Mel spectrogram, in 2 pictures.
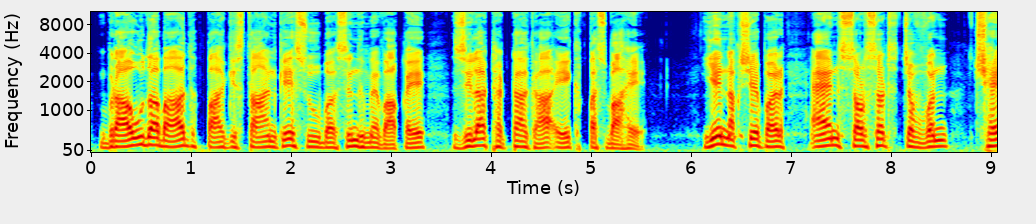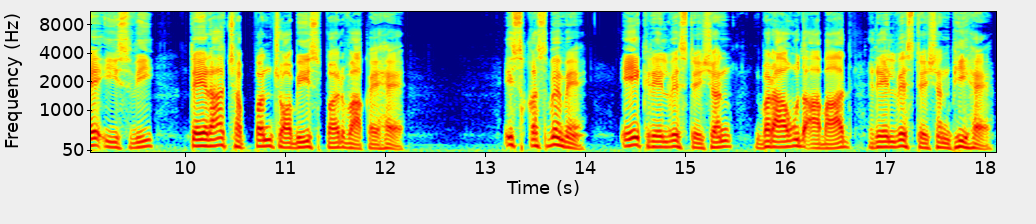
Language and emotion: Urdu, neutral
